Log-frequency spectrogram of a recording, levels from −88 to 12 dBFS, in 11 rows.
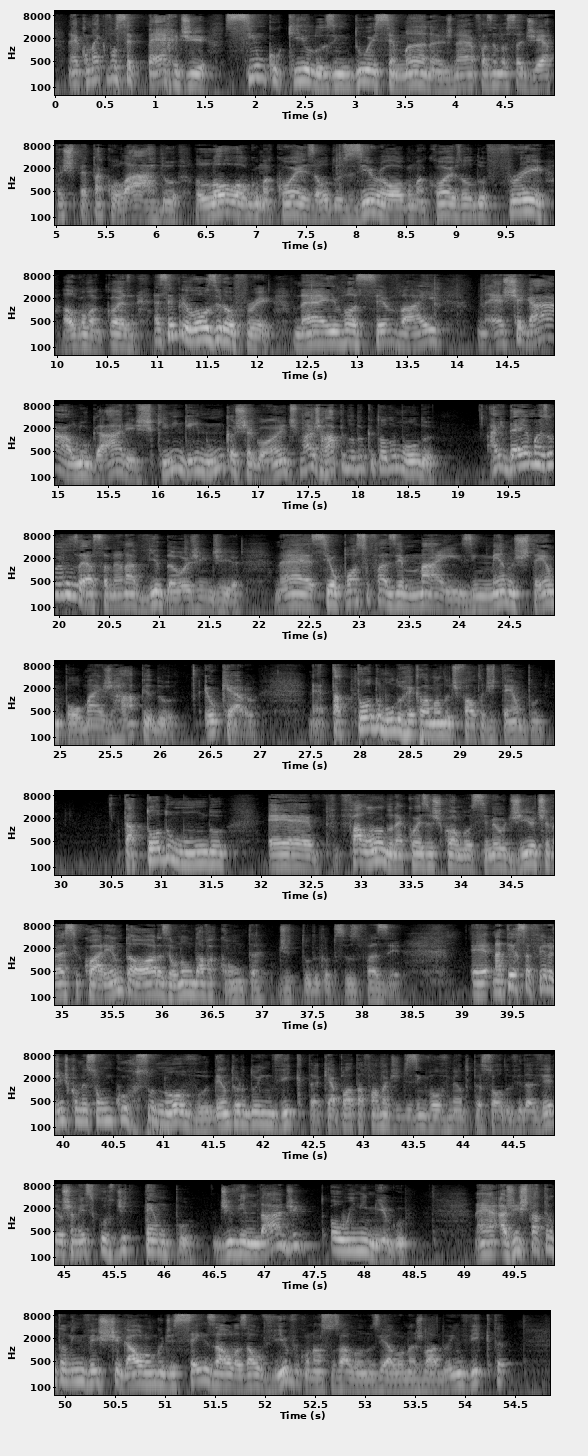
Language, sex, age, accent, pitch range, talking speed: Portuguese, male, 30-49, Brazilian, 105-150 Hz, 180 wpm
